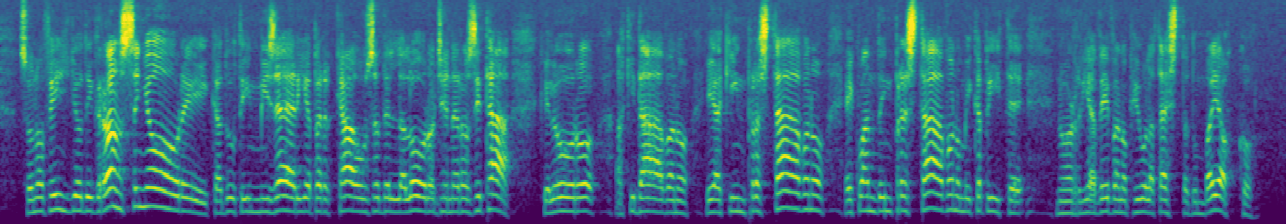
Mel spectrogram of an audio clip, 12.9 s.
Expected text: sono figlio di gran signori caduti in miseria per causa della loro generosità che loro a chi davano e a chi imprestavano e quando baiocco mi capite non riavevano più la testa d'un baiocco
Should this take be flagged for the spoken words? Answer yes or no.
yes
